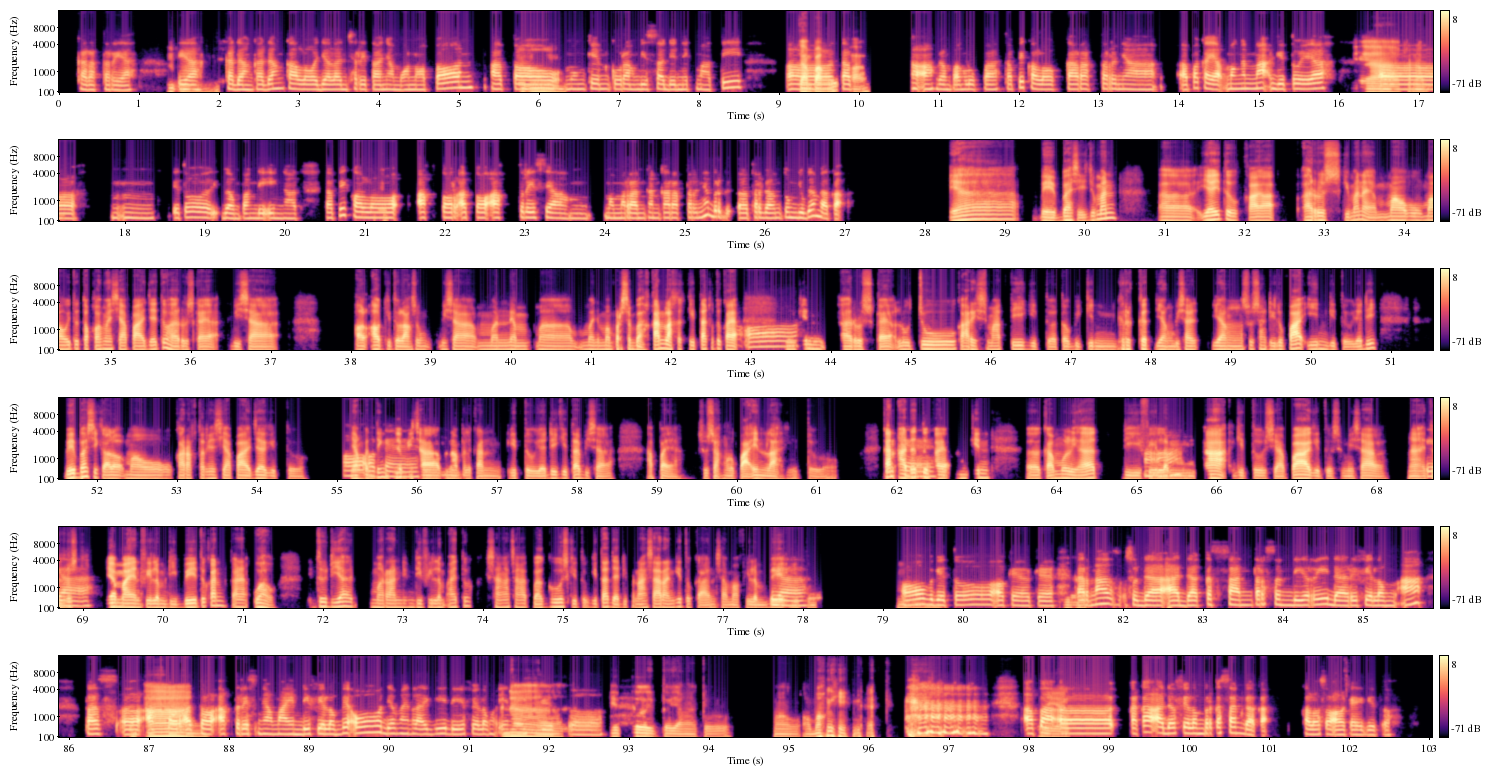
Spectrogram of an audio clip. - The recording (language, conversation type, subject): Indonesian, unstructured, Apa yang membuat cerita dalam sebuah film terasa kuat dan berkesan?
- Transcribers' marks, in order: other background noise; in English: "all out"; chuckle; laughing while speaking: "omongin"; laugh; chuckle; tapping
